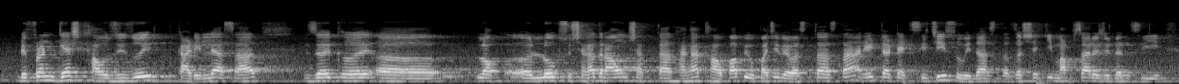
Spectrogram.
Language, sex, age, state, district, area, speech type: Goan Konkani, male, 18-30, Goa, Bardez, urban, spontaneous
